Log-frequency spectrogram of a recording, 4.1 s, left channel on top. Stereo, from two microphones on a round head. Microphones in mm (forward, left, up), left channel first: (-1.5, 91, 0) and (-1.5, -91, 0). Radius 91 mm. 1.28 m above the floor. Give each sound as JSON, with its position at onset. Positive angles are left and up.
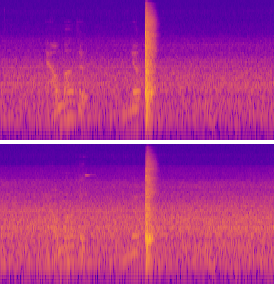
{"t": 0.7, "sound": "a man speaking", "side_deg": 35, "distance_m": 1.4}
{"t": 2.2, "sound": "a snare drum", "side_deg": 75, "distance_m": 0.9}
